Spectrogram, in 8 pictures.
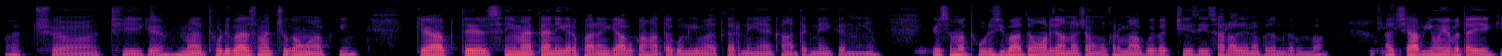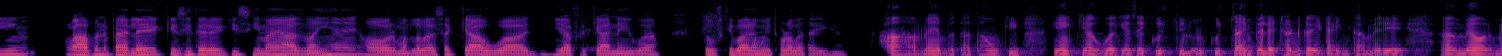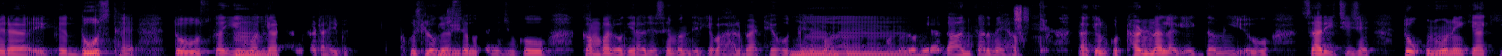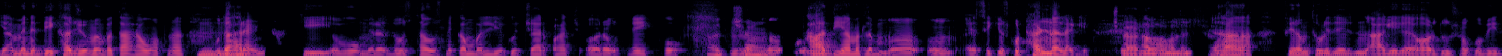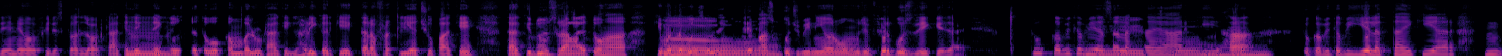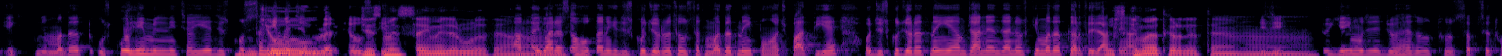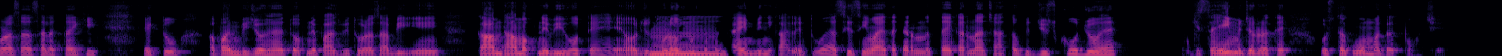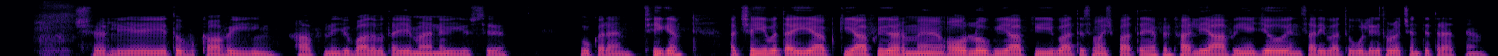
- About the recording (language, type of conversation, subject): Hindi, advice, मैं किसी वृद्ध या निर्भर परिवारजन की देखभाल करते हुए भावनात्मक सीमाएँ कैसे तय करूँ और आत्मदेखभाल कैसे करूँ?
- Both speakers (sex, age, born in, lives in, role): male, 20-24, India, India, advisor; male, 45-49, India, India, user
- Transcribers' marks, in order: tapping; other background noise; in English: "टाइम"; in English: "टाइम"; in English: "टाइम"; sniff; in English: "टाइम"; sniff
